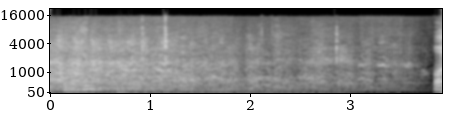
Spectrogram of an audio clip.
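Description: Cutlery clinks on plates.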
